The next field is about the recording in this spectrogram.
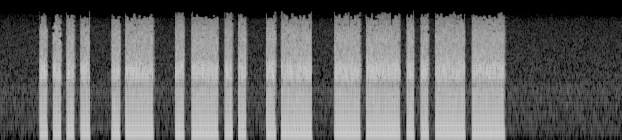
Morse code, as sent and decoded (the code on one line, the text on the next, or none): .... .- .-.. .- --..--
HALA,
